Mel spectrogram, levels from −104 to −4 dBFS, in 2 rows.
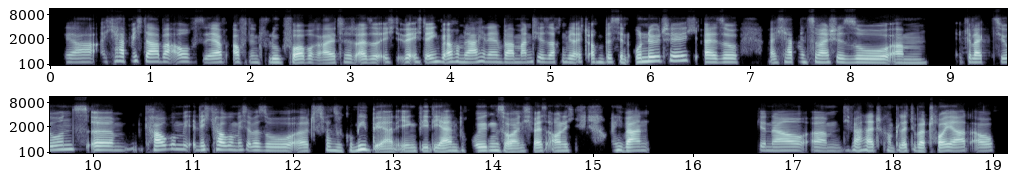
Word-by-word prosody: Ja, 180 0 -2
ich 195 +2 -12
habe 220 -1 +1
mich 225 - -5
da 200 -2 +6
aber 195 -3 +1
auch 195 0 -2
sehr 170 0 +1
auf 175 0 +1
den 165 0 -13
Flug 170 0 -5
vorbereitet. 160 +1 +2
Also, 160 +1 +3
ich 180 - -4
ich - - +2
denke 190 +2 +2
mir - - +7
auch 200 - -6
im 190 - -7
Nachhinein 180 +1 0
waren 165 -1 +3
manche 180 +2 -3
Sachen 175 +1 -3
vielleicht 165 - -1
auch - - +1
'n 175 - -10
bisschen 180 +1 -4
unnötig, 230 +5 +2
also 180 0 +3 0.3
weil - - -4
ich 170 - -8
habe 180 - 0
mir 180 - -9
zum 180 - -4
Beispiel 175 +1 +2
so, 165 -1 0
ähm, 150 -1 -2 0.4
Relaxions 180 +5 -1
ähm, 185 +4 +1
Kaugummi 205 +3 +1
nicht 190 +2 -4
Kaugummis, 195 -2 +1
aber 175 +1 -2
so, 160 -2 -3
äh 145 +1 -1
das - - -11
waren 175 - -5
so 150 - -8
Gummibären 170 -6 0
irgendwie, 150 +1 -3
die 140 -1 +1
einen 155 +3 +5
beruhigen 160 +1 -2
sollen, 130 -3 +2
ich 145 - -9
weiß 145 +1 +4
auch 150 - +2
nicht. 155 +1 -4 0.4
Und 175 - -7
die - - -10
waren 165 +1 +5 1.1
genau, 165 -1 +1
ähm, 150 -2 -2
die 165 +3 -16
waren 150 -1 0
halt 155 0 +2
komplett 145 -1 -4
überteuert 150 +2 +3
auch. 150 +2 -1
170 Hz, 215 wpm, -26 LUFS, 155-185 Hz, 1.1 s, mir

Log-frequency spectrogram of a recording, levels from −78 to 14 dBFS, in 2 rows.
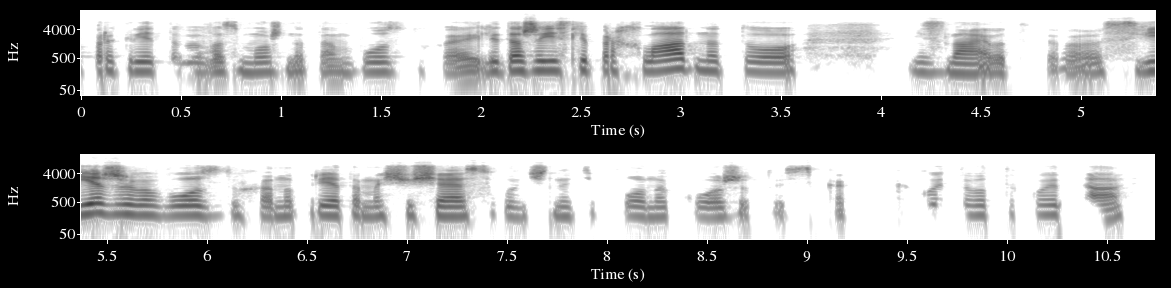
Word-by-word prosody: прогретого, 195 -1 -8
возможно, 185 -1 -7
там, 175 - -13
воздуха 190 +1 -8
или 195 - -4
даже 205 +1 +7
если 210 +1 +1
прохладно, 205 +2 +2
то, 185 -1 -5 0.5
не 190 - -14
знаю, 175 -2 -2
вот - - -10 0.2
этого - - -11
свежего 215 +1 +6
воздуха, 195 0 -5
но 185 0 -11
при 200 -2 -3
этом, 185 -1 -6
ощущая 185 0 +4
солнечное 185 -2 -4
тепло 185 +1 -13
на 175 0 -12
коже. 170 0 -5
То - - -28
есть - - -8
как - - -17 0.2
какое-то 220 -2 -18
вот 200 - -12
такое 205 0 -13
Да. - - -3
195 Hz, 170 wpm, -24 LUFS, 185-205 Hz, 0.5 s, даже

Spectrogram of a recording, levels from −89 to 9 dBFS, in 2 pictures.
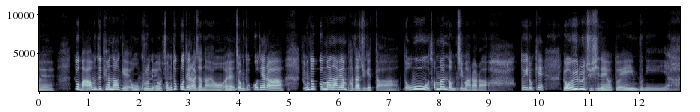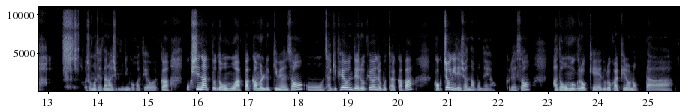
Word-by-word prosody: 예. 125 -5 -7 0.4
또 305 -1 +4
마음도 265 +6 +4
편하게 280 -2 +2
어 145 +1 -3
그러네요. 175 -3 -1
"정도껏 285 +8 0
해라."잖아요. 130 - +2
예. 155 -4 +1
"정도껏 240 +7 0
해라. 190 -8 +4 0.4
정도껏만 285 +3 +3
하면 265 0 +4
받아 195 0 +2
주겠다. 120 - -6
너무 305 -1 +4
선만 285 +4 +3
넘지 175 +4 -1
말아라." 120 - -3
아 - - -12 0.3
또 230 - +1
이렇게 230 0 0 0.4
여유를 290 +11 +7
주시네요 170 - -2
또 140 -2 -3
애인 150 +2 -2
분이. 110 -4 -9
야. 110 - -13 1.1
정말 155 +3 -8
대단하신 150 -1 -7
분인 125 -1 -13
것 110 - -16
같아요. 110 -1 -12
그러니까 125 +5 -4 0.3
혹시나 270 -1 +4
또 220 - 0
너무 165 +2 -1
압박감을 185 +2 0
느끼면서 150 - -2
어 130 -1 -10
자기 150 0 -11
표현대로 225 -5 +2
표현을 230 -4 -1
못할까 135 +1 -7
봐 220 +7 +1 0.4
걱정이 220 +1 +2
되셨나 145 -6 -6
보네요. 105 -2 -17 0.2
그래서 190 - -7 0.4
"아 145 +1 -4
너무 165 +9 0
그렇게 160 -6 -5
노력할 155 +3 -4
필요는 150 -2 -6
없다. 105 +1 -11
165 Hz, 315 characters per minute, -22 LUFS, -, 1.1 s, 여유를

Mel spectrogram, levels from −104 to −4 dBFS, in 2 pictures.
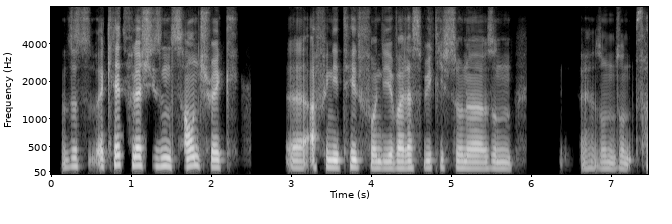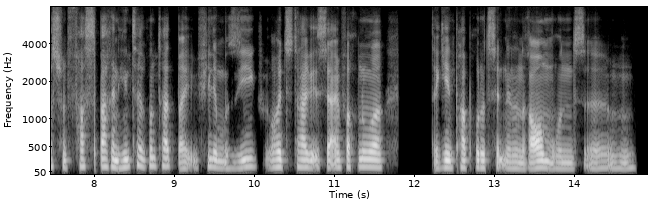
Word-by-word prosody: Das 145 +1 -4
erklärt 170 +5 0
vielleicht 160 -1 +2
diesen 150 0 0
Soundtrack 140 -2 0 0.6
äh, 120 0 -1
Affinität 130 0 +1
von 115 -2 -2
dir, 115 0 -1
weil 115 -1 +3
das 120 0 -1
wirklich 125 +1 -6
so 120 - -3
'ne 110 -1 0
so 115 +1 -6
'n 110 -2 -5 0.8
äh, 115 +3 -12
so 110 - -9
'n 105 -2 -7
so 115 - -8
'n 100 - -7
fast 135 +1 -6
schon 125 - -3
fassbaren 140 0 +1
Hintergrund 145 +4 -1
hat, 145 0 +2
bei 110 0 -1
viele 140 -2 -1
Musik 120 +4 -1
heutzutage 130 0 +2
ist - - -3
ja - - +5
einfach 130 0 0
nur: 135 -2 +4 0.6
Da - - -4
gehen 125 0 +4
paar 125 -2 0
Produzenten 125 -1 -1
in 115 - -2
'nen 110 -2 -1
Raum 110 +2 +6
und, 105 -2 -4
ähm, 110 +1 -6
125 Hz, 175 wpm, -26 LUFS, 115-135 Hz, 0.8 s, Raum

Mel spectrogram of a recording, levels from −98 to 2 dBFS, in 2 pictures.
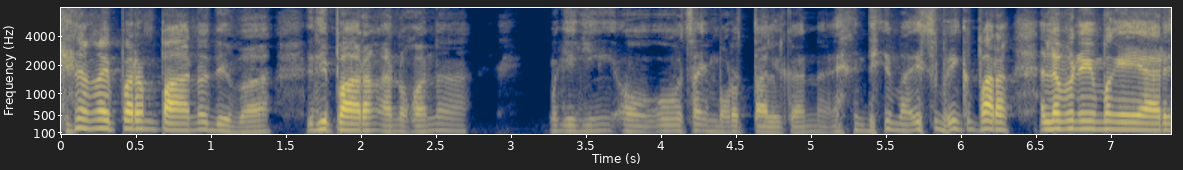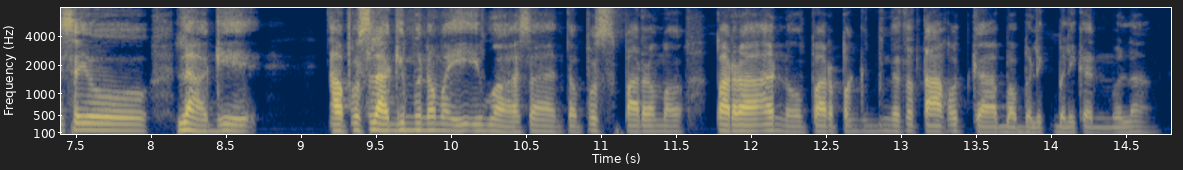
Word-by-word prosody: Kaya 210 - +2
nga, 200 - +5
eh, - - -13
parang 190 -1 +5
paano 160 +1 +6
'di 145 -2 -4
ba? 120 +1 -4 0.3
Eh, - - -7
di - - +5
parang 150 -1 +6
ano 130 0 -7
ka 130 - -1
na 155 - -11 0.7
magiging 135 0 -10 0.2
oo, 130 +1 -10 0.2
sa 150 - -3
immortal 125 -1 -6
ka 120 - -8
na. 125 - -17 0.2
Hindi 140 -5 -7
maexplain 175 +4 -2
kung 180 - -11
parang 175 -2 +6 0.2
alam 185 +2 +7
mo - - +3
na 185 - +8
yung 180 - -4
mangyayari 165 -3 +5
sayo 160 -1 +2 0.6
lagi 140 -1 0 0.6
tapos 145 +3 +3
lagi 155 0 +3
mo 165 - -4
na 155 - -2
maiiwasan 140 -3 -5
tapos 130 +3 -5 0.2
para 130 0 -3
ma 130 - -9 0.3
para 140 -1 +3 0.2
ano 140 -4 -9
para 130 -1 -2
'pag 130 -1 -13 0.2
natatakot 135 0 -4
ka 115 -1 -5
babalik-balikan 115 0 -12
mo 110 - -16
lang. 115 0 -16
140 Hz, 190 wpm, -22 LUFS, 130-160 Hz, 0.7 s, na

